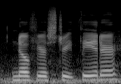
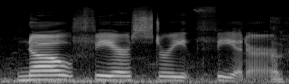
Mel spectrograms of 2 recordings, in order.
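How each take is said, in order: First: It is said at a normal speed. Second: It is said slowly and deliberately.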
